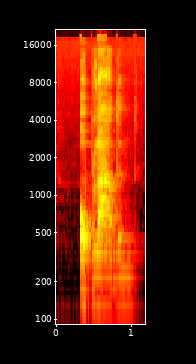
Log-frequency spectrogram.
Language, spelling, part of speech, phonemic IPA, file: Dutch, opladen, verb, /ˈɔpladə(n)/, Nl-opladen.ogg
- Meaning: to charge, recharge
